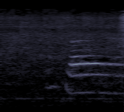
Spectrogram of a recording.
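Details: Talkative cat chatting back and forth with its owner indoors; a single clear, tonal meow that rises and then holds steady for about half a second, following a quiet stretch.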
